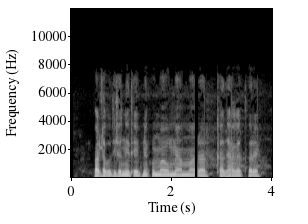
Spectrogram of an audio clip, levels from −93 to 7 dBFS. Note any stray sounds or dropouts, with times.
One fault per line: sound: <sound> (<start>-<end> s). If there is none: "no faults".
sound: dropout (2.5-2.5 s)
